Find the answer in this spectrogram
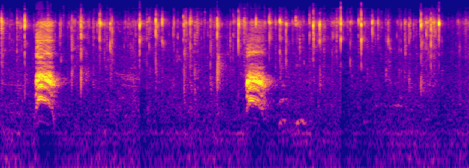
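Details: Crow calling twice, each a short, harsh, rasping caw about three seconds apart, over a constant patter of what sounds like rain with light ticking noises.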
